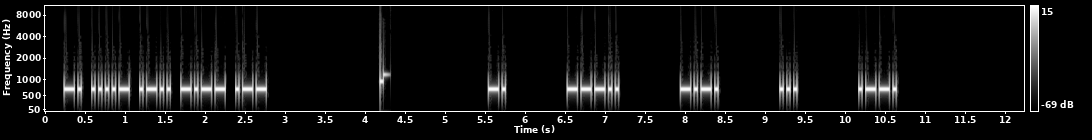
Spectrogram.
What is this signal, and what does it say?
Morse code, heard as a keyed tone, about 28 wpm, spaced as for 14 wpm, 700 Hz. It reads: N4LYW N8CSP
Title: USA Call Signs - 5 Characters - 6x Character Spacing - 28wpm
